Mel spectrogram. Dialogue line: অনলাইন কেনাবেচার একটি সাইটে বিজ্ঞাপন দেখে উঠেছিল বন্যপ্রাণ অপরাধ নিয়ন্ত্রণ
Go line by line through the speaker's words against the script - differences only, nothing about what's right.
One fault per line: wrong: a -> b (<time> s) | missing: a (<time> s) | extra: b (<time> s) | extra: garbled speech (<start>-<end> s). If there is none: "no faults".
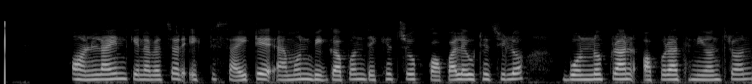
extra: এমন (2.8 s)
extra: চোখ কপালে (4.0 s)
